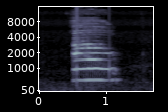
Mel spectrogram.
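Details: A Russian Blue cat, a breed said to meow so rarely it is called a silent cat, gives a single clear, tonal meow lasting under a second, steady in pitch with rich harmonics, in a quiet indoor setting.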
